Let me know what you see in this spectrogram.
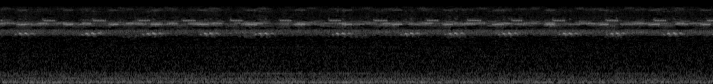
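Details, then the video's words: Many crickets calling together through a humid Midwestern summer night, their bright, piercing chirps repeating about twice per second in overlapping layers above a quiet low hum. "Night Time Cricket Sounds"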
